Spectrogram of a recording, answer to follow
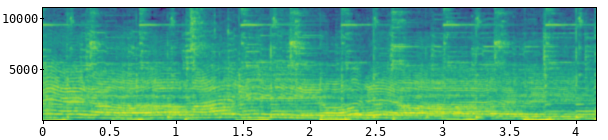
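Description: A man singing a Hindi devotional bhajan in long, drawn-out notes, with a drum beating about twice a second beneath.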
